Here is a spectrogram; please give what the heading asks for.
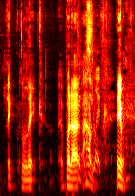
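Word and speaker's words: Licht: Lick. I don't. L-I-C. I always want to say light, but it's not light. It's not. And I was like, I want to say the T, but I was like, is it liched?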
